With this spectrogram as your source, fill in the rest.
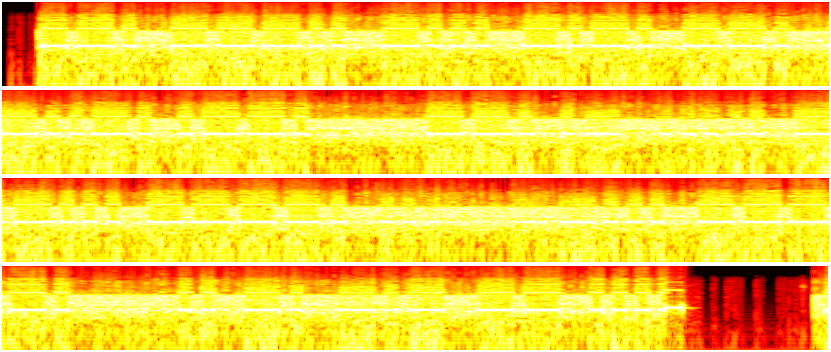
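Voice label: amateur radio contact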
